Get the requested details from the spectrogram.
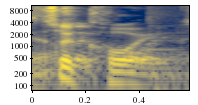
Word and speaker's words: sequoia: And we head out to this national park, and there's some big reds and soya trees, and am I saying it right? Soya? – Sequoia. – Sequoia.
